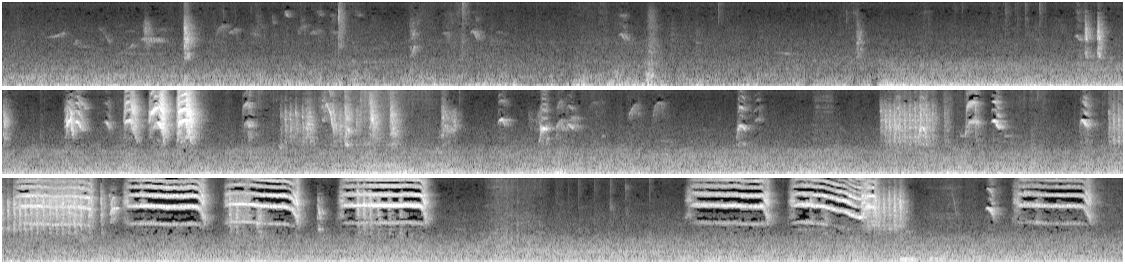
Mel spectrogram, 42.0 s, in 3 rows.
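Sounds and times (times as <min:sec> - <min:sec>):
songbirds chirping: 0:00.2 - 0:11.2, 0:12.6 - 0:34.5, 0:35.1 - 0:42.0
harsh drawn-out bird calls: 0:27.5 - 0:33.5, 0:36.6 - 0:41.9.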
